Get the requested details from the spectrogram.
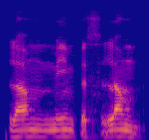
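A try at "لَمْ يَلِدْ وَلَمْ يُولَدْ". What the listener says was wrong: লাম মিম জাবার পেশ না, লাম মিম জাবার লাম।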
